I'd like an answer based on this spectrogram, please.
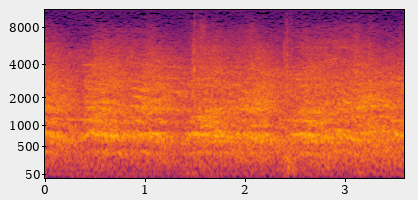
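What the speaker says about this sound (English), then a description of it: "Crowd taking up a chant of Jose." A boxing arena crowd at a 1986 Mike Tyson versus Jose Ribalta heavyweight fight chants a fighter's name in a loud, rhythmic roar that swells and dips, with a commentator's voice mixed in.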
